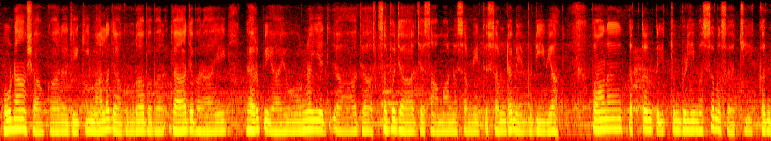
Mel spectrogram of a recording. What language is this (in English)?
Sindhi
